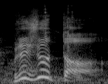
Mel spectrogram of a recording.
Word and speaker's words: prosciutto: Cream of asparagus with a crisp prosciutto. That's how you pronounce that.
